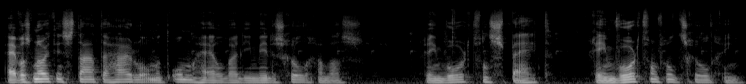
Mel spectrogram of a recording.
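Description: An actor playing a resentful, tormented brother in a radio drama, emphatic and reproachful. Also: male voice, lowish voice, fairly even intonation, normal speed, a little mellow, natural voice. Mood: brooding. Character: resentful, accusing brother tormented by his father's guilt.

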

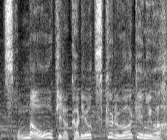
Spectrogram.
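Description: A man's voice: high-pitched, lively intonation, fairly quick, soft background music. An actor playing an earnest, courteous young man from a theater troupe in a Japanese anime game. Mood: flustered.

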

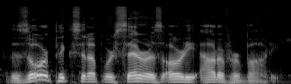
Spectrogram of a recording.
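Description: A man's voice: fairly low pitch, very animated, fast, dry recording. Older man teaching a Torah lesson outdoors. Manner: conversational, chuckles, asks rhetorical questions. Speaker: rabbi teaching. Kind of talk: informal Torah lesson, storytelling. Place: outdoors at night by old stone walls. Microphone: phone camera at arm's length.

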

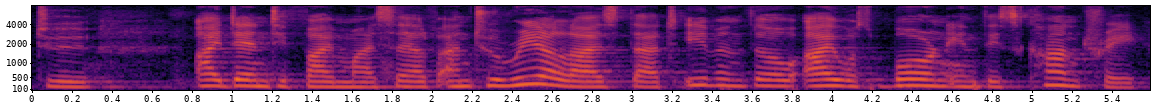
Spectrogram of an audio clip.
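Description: A woman, speaking thoughtfully as a panelist into a handheld mic, with frequent filler pauses. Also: medium pitch, fairly even intonation. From Finland. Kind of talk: panel discussion. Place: event stage with panel tables, indoors.

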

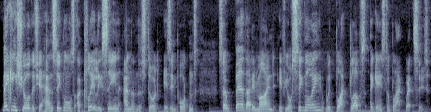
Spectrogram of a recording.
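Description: A middle-aged man hosting a diving lesson, giving calm, scripted voice-over instructions and acting out signals as quoted lines. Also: on the high side, normal speed. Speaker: host.

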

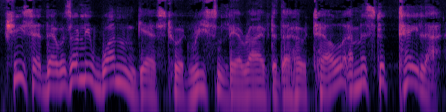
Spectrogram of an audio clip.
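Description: A man's voice: medium pitch, very animated, a little fast, breathy edge. A man with a British accent narrating a scripted children's story.

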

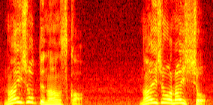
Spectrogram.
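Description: Actor as an earnest, animated young man. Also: sits high, normal speed. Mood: curious. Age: young adult. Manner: casual, deferential junior's slangy speech. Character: earnest, hesitant young man unsure about marriage. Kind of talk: audio drama dialogue.

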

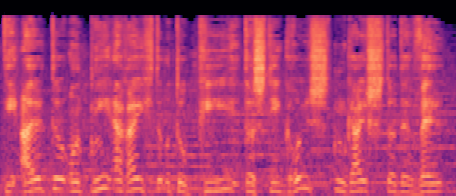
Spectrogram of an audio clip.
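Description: A man narrating a documentary in a measured, dramatic manner. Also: high-pitched. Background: music.

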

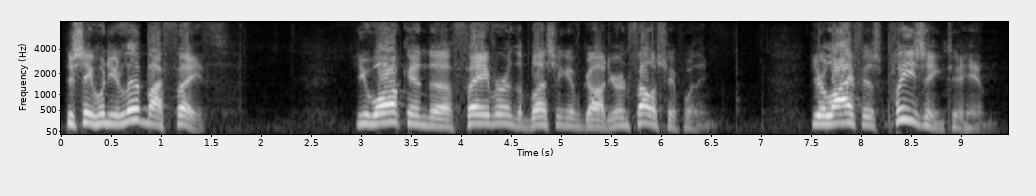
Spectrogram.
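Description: Elderly man, pastor, church pulpit, sermon, unhurried, slightly high voice. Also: animated. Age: older. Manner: slow, deliberate preaching with emphatic pauses.

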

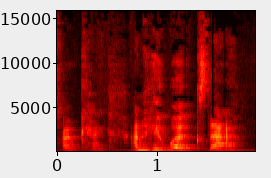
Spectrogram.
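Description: A woman's voice: medium pitch, very animated, measured pace, fairly bright tone. An English woman, a nurse specialist, interviewing a colleague with plain scripted questions.

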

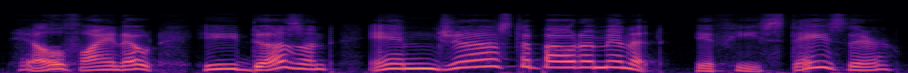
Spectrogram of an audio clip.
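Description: A woman reading a storybook and voicing a bossy male blue jay in a shrill, scolding tone. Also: very animated, unhurried, a little mellow, no room sound, muffled recording. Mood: scornful. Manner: shrill, scolding, high-pitched.

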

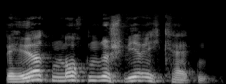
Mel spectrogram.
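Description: Man voicing an insistent, high-pitched ranting older tennis coach. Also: animated, moderate pace, close to an everyday voice. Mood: indignant, insistent. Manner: emphatic, declamatory monologue. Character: opinionated mid-sixties man, ranting tennis coach, conspiratorial. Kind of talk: audiobook character dialogue.

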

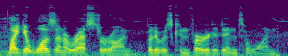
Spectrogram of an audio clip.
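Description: Casual male explorer vlogger, mid-pitch, talkative, faint outdoor noise. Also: steady tone, a little fast, sharp tone. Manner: chatty, ranting, easily indignant. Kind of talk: casual walk-around narration. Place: outdoors around an empty brick building.

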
